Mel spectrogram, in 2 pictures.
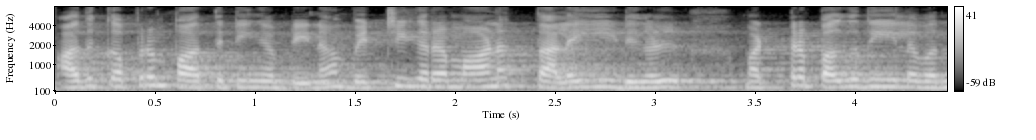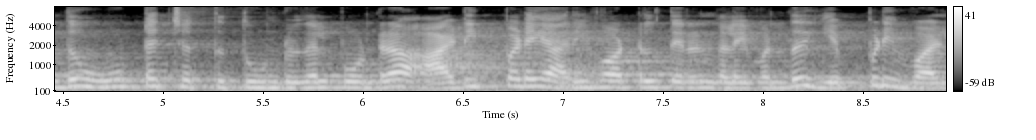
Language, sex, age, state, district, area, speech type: Tamil, female, 30-45, Tamil Nadu, Tiruppur, urban, spontaneous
